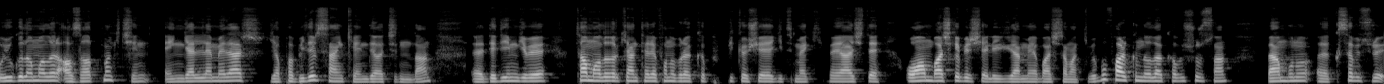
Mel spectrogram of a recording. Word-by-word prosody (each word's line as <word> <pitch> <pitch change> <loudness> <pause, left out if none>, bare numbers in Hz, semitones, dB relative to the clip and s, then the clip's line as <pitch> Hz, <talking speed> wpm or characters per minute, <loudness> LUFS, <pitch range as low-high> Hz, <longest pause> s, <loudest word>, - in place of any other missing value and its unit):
uygulamaları 180 +2 +2
azaltmak 145 +8 -1
için 145 -9 -8
engellemeler 155 +6 +1
yapabilirsen 145 +4 0
kendi 130 -2 -3
açından. 125 +3 -4 0.4
Eee, 125 -1 -1
dediğim 160 +4 0
gibi, 155 +1 +2 0.2
tam 190 -1 +6
alıyorken 170 -1 +2
telefonu 160 0 -1
bırakıp 150 -1 -3
bir 155 - -11
köşeye 140 -1 0
gitmek 130 0 -7
veya 135 0 +4
işte 135 0 -2 0.2
o 155 - +5
an 175 0 +6
başka 170 0 +4
bir 155 - +2
şeyle 140 -2 -1
ilgilenmeye 130 0 -1
başlamak 125 -2 -2
gibi, 130 +3 -7
bu 230 - -1
farkındalığa 180 -7 +4
kavuşursan, 160 0 -4 0.4
ben 150 +2 +5
bunu, 170 0 -3
ııı, 130 -2 -3
kısa 180 -1 -2
bir 170 - -5
süre 155 -2 -3
150 Hz, 155 wpm, -24 LUFS, 135-170 Hz, 0.4 s, tam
